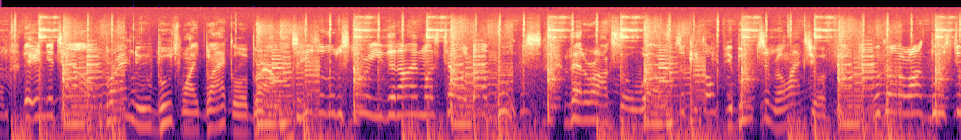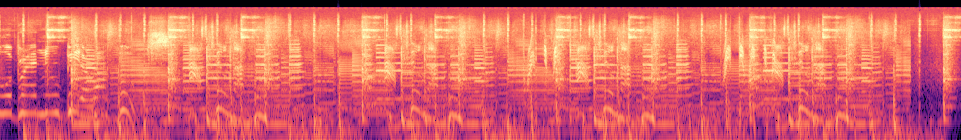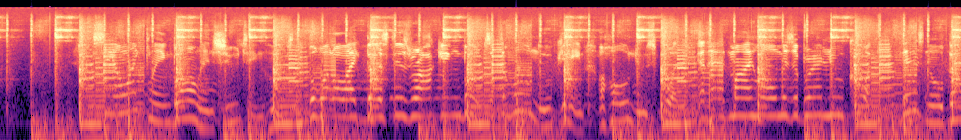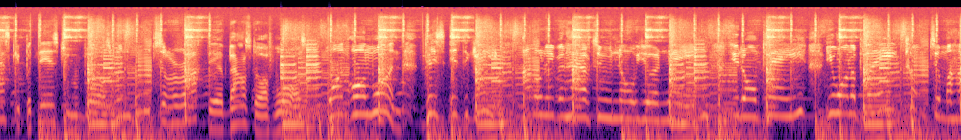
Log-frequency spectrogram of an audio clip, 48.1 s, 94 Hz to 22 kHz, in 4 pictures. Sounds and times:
Punk rock: 0:00.0 - 0:01.6, 0:03.2 - 0:38.8, 0:39.6 - 0:48.0
Rock and roll: 0:00.0 - 0:01.8, 0:03.2 - 0:48.0.

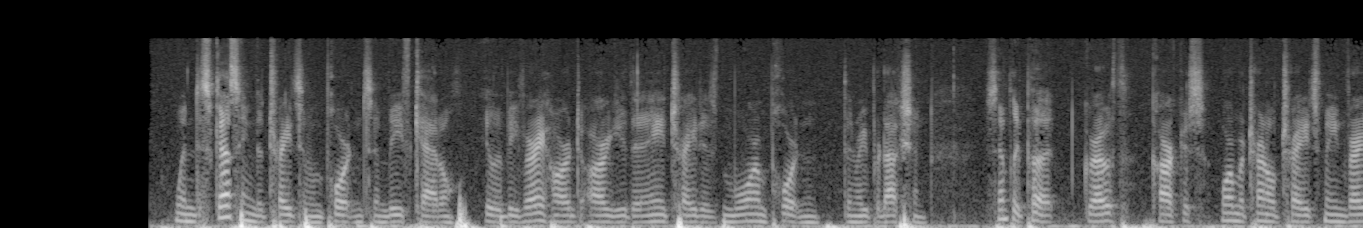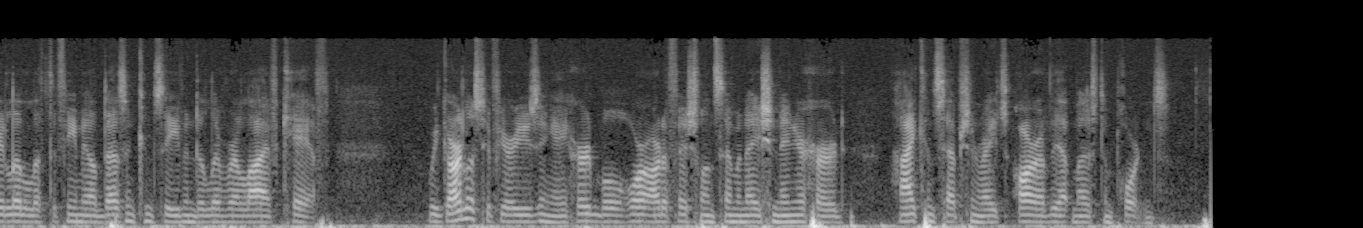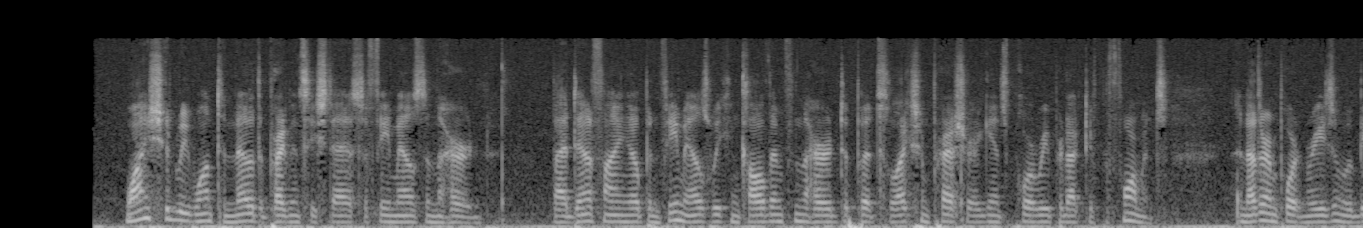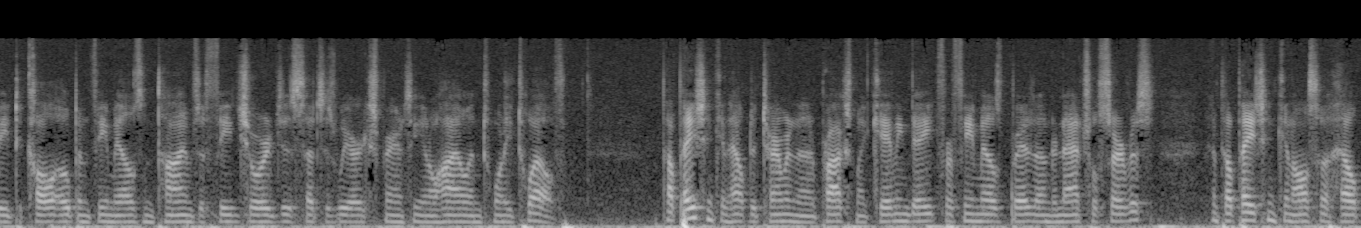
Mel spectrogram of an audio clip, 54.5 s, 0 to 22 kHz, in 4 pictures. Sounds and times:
Speech: 0:01.7 - 0:17.0, 0:17.9 - 0:25.4, 0:28.5 - 0:32.1, 0:32.8 - 0:39.0, 0:39.6 - 0:46.6, 0:47.5 - 0:54.5.

